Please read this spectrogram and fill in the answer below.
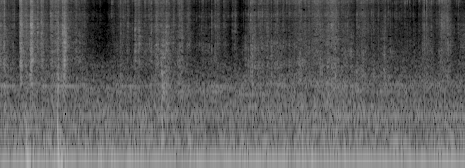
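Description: Plastic wrap crinkling and rustling as it is handled: a few sharp crackles in the first second, then softer rustling.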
